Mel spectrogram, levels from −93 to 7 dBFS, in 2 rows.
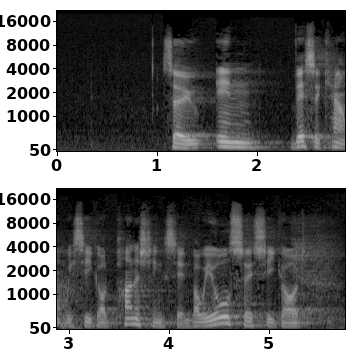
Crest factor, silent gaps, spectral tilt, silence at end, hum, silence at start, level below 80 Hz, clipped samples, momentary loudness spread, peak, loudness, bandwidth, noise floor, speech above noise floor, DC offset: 22 dB; none; -3 dB/octave; 0.05 s; none; 1.05 s; -68 dBFS; under 0.1%; 13 LU; -10 dBFS; -31 LUFS; 19.5 kHz; -62 dBFS; 31 dB; under 0.1%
